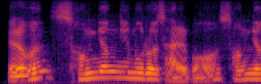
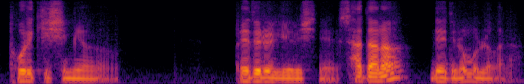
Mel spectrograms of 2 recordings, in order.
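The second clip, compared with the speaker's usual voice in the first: low-pitched, measured Bible reading; solemn low recitation of scripture; 7 semitones lower than usual. Acted. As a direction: read the verse solemnly, pitched down. Reads the scripture passage.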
